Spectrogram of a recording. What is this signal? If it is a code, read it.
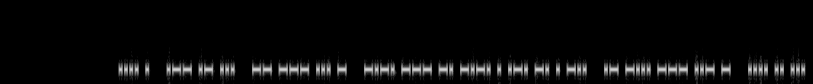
Morse code, heard as a keyed tone, about 46 wpm, 700 Hz. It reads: HE WAS MOST CONCERNED ABOUT HIS
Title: Sentences from Top 1000 Words - Review Part 6 - 45wpm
